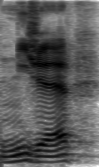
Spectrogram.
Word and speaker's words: Niger: I think that's how you're meant to pronounce it.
